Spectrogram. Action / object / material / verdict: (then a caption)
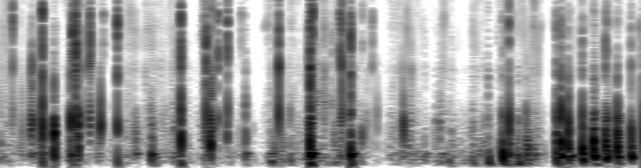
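tap / clear plastic tumbler filled with water beads / plastic / none. Long manicured nails scratch and tap the sides of a medium clear plastic tumbler with a green lid, held in both hands, filled with blue and green water beads and silver tinsel and wrapped with silver tape around the base. A rapid, irregular series of short, dry plastic clicks and crackly scratches with a hollow low-mid body. Each tap cuts off almost instantly, and a denser burst of taps comes at the end.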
